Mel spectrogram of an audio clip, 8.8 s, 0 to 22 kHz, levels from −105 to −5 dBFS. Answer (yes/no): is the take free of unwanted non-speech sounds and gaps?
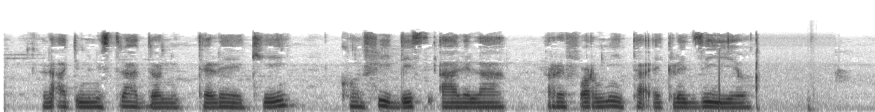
no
